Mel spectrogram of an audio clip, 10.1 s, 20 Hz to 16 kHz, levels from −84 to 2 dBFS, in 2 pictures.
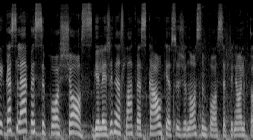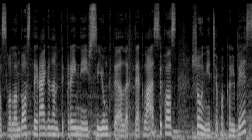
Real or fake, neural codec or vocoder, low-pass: fake; codec, 44.1 kHz, 7.8 kbps, Pupu-Codec; 14.4 kHz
